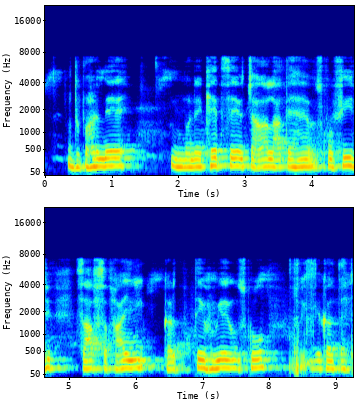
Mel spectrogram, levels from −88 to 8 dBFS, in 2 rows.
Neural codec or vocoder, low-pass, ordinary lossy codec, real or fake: autoencoder, 48 kHz, 32 numbers a frame, DAC-VAE, trained on Japanese speech; 7.2 kHz; none; fake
